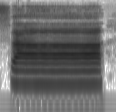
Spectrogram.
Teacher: اچھا، اسی طرح ہو گیا سا، بالکل اس کو لائٹ کر کے پڑھیں گے سا، سٹی کی آواز نہیں بنانی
